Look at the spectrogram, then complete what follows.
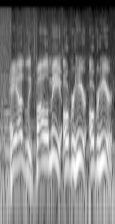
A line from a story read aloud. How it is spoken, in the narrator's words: continue to shout at the creature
